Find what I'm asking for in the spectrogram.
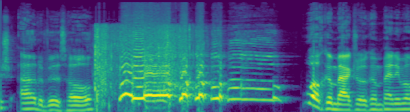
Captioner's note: Chuul appears, singer screams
